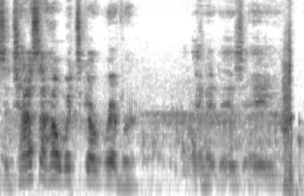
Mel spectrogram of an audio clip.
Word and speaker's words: Chassahowitzka: Chassahowitzka. Okay, so it's very hard to pronounce, and this is almost in central northern Florida. The locals just call it the Chaz. Okay? But it's the Chassahowitzka River, and it is a wonderful, amazing place.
